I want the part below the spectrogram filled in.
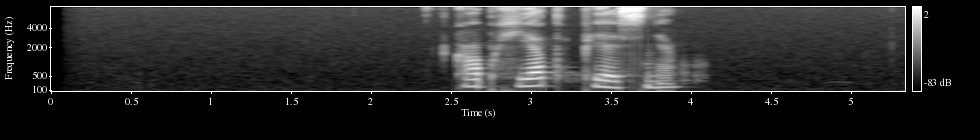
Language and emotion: Russian, neutral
